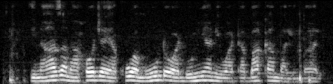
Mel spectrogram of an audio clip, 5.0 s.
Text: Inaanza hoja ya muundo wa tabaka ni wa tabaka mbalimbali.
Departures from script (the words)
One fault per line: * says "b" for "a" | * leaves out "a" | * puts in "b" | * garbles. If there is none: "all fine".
* puts in "na"
* puts in "kuwa"
* says "dunia" for "tabaka"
